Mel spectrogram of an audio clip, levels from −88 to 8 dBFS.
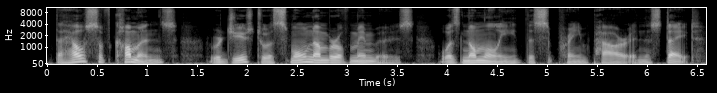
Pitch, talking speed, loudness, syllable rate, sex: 100 Hz, 175 wpm, -20 LUFS, 5.5 syllables/s, male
